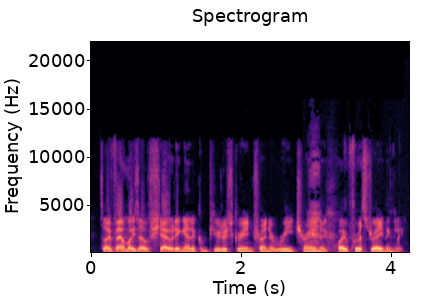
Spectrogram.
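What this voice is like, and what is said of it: Irish accent. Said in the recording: “I obviously had all these struggles with the Irish accent ... anything I was saying with an Irish accent.”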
